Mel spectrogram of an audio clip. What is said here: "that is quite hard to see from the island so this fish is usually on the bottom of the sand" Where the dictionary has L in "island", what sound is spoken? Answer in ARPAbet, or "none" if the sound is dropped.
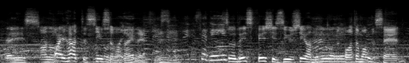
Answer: none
